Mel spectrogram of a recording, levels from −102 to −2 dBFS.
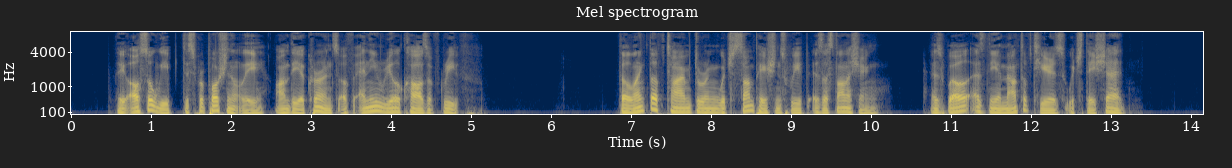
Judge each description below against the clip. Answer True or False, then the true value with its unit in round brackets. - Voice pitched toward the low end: True (95 Hz)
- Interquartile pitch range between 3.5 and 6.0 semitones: True (4.3 semitones)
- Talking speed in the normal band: True (145 wpm)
